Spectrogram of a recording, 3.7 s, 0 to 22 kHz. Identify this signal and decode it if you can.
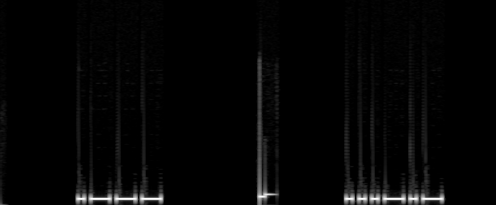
Morse code, heard as a keyed tone, about 25 wpm, 700 Hz. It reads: J <SK>
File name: Single Character (Letter:Number:Punctuation:Prosign) - Rapid-Fire - 25wpm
